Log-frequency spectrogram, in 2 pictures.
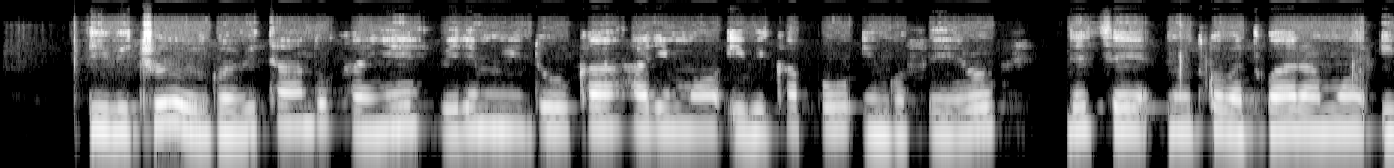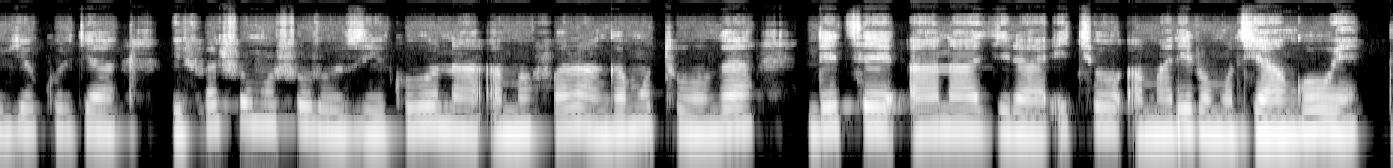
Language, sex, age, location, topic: Kinyarwanda, female, 18-24, Nyagatare, finance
